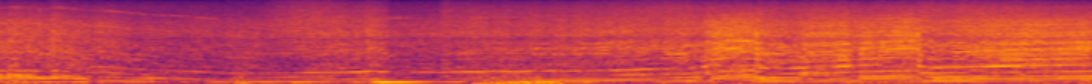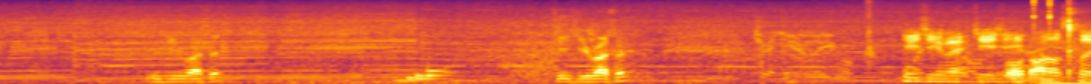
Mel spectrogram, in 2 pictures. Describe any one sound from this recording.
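A racing car engine roars and rises in pitch as it shifts through gears.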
